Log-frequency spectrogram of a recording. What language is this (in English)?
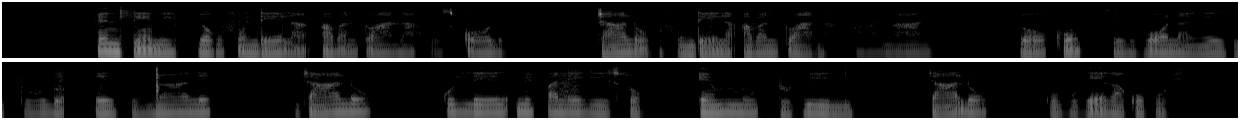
North Ndebele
